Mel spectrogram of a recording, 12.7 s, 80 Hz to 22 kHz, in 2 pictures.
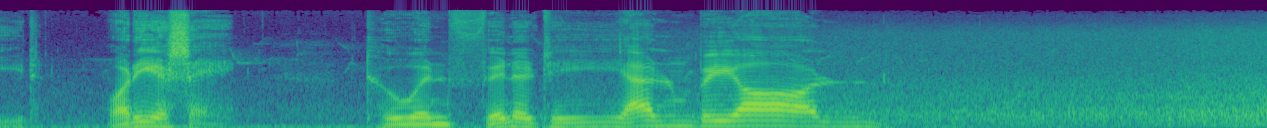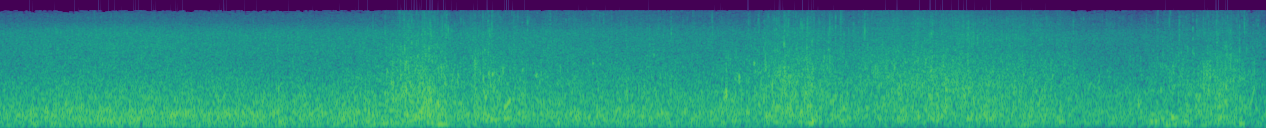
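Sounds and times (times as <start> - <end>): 
speech: 0.6 - 1.2, 1.9 - 4.5
cold river water rushing: 4.3 - 12.6.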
